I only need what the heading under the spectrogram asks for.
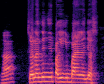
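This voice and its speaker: High-voiced halting pastor with a cough. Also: male voice, steady tone, a little mellow. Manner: halting, many tag questions. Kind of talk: debate presentation.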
